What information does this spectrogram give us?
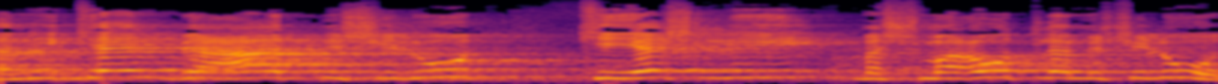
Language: Hebrew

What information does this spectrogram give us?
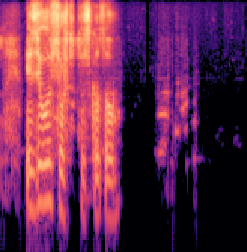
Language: Russian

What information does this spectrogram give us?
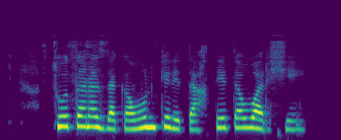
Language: Pashto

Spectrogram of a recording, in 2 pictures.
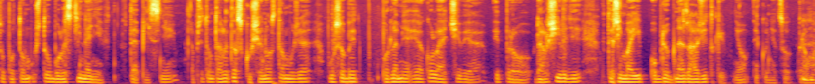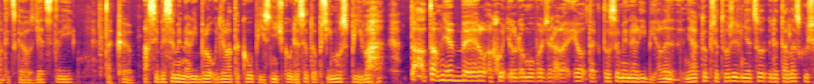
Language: Czech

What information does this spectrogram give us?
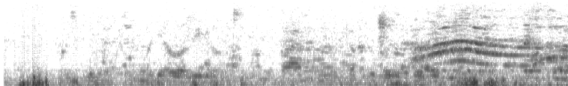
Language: Swahili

